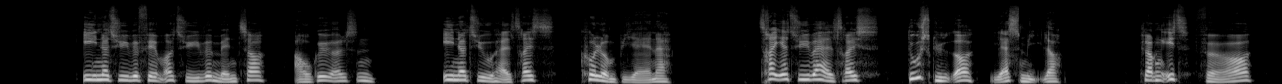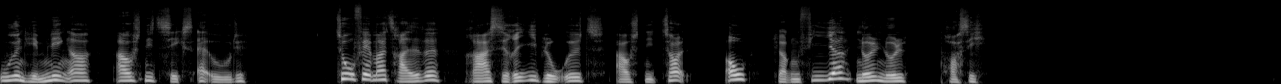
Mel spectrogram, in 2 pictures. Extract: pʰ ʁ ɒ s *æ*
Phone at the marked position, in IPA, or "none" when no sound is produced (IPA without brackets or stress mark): i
